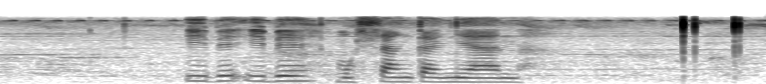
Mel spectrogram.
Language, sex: Southern Sotho, female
